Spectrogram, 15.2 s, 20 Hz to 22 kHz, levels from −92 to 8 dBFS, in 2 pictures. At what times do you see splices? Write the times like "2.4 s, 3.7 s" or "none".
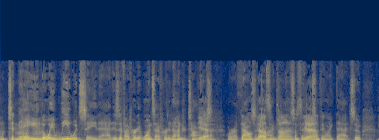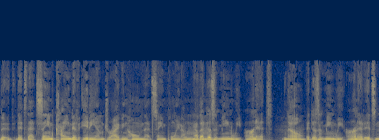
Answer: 7.8 s, 11.2 s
